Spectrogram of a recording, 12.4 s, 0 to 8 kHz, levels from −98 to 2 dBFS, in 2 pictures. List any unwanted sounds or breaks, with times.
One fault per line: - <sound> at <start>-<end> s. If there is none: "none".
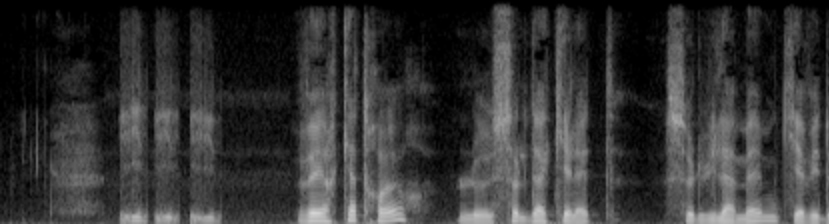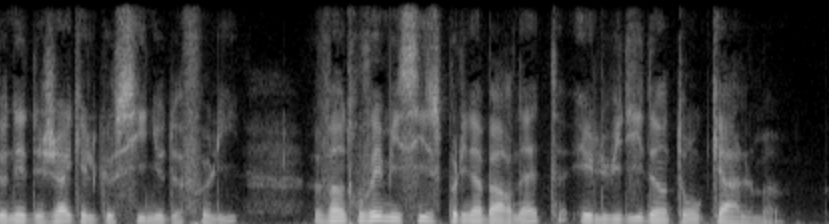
- laugh at 0.9-1.7 s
